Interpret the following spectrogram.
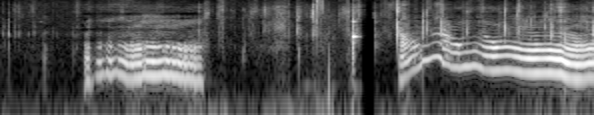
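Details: Domestic cat meowing indoors: a short, wavering mew, a brief pause with small clicks, then a longer meow that rises sharply and wavers as it trails off.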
